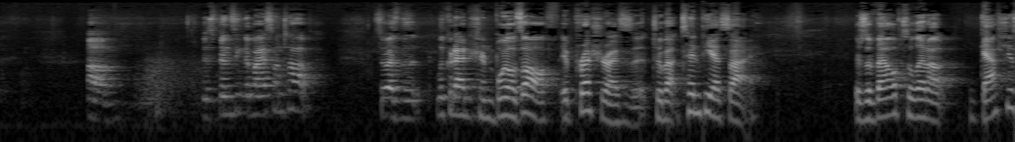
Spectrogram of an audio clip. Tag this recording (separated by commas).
Speech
